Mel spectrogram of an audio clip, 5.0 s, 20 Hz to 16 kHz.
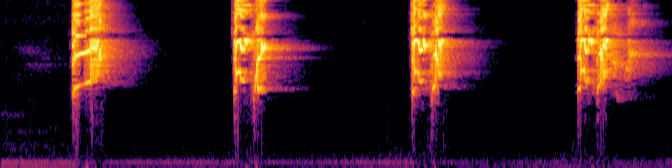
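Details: Lovebird giving shrill, harsh chirps in short bursts, four calls spaced about every 1.2 seconds, with a faint low hum underneath.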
